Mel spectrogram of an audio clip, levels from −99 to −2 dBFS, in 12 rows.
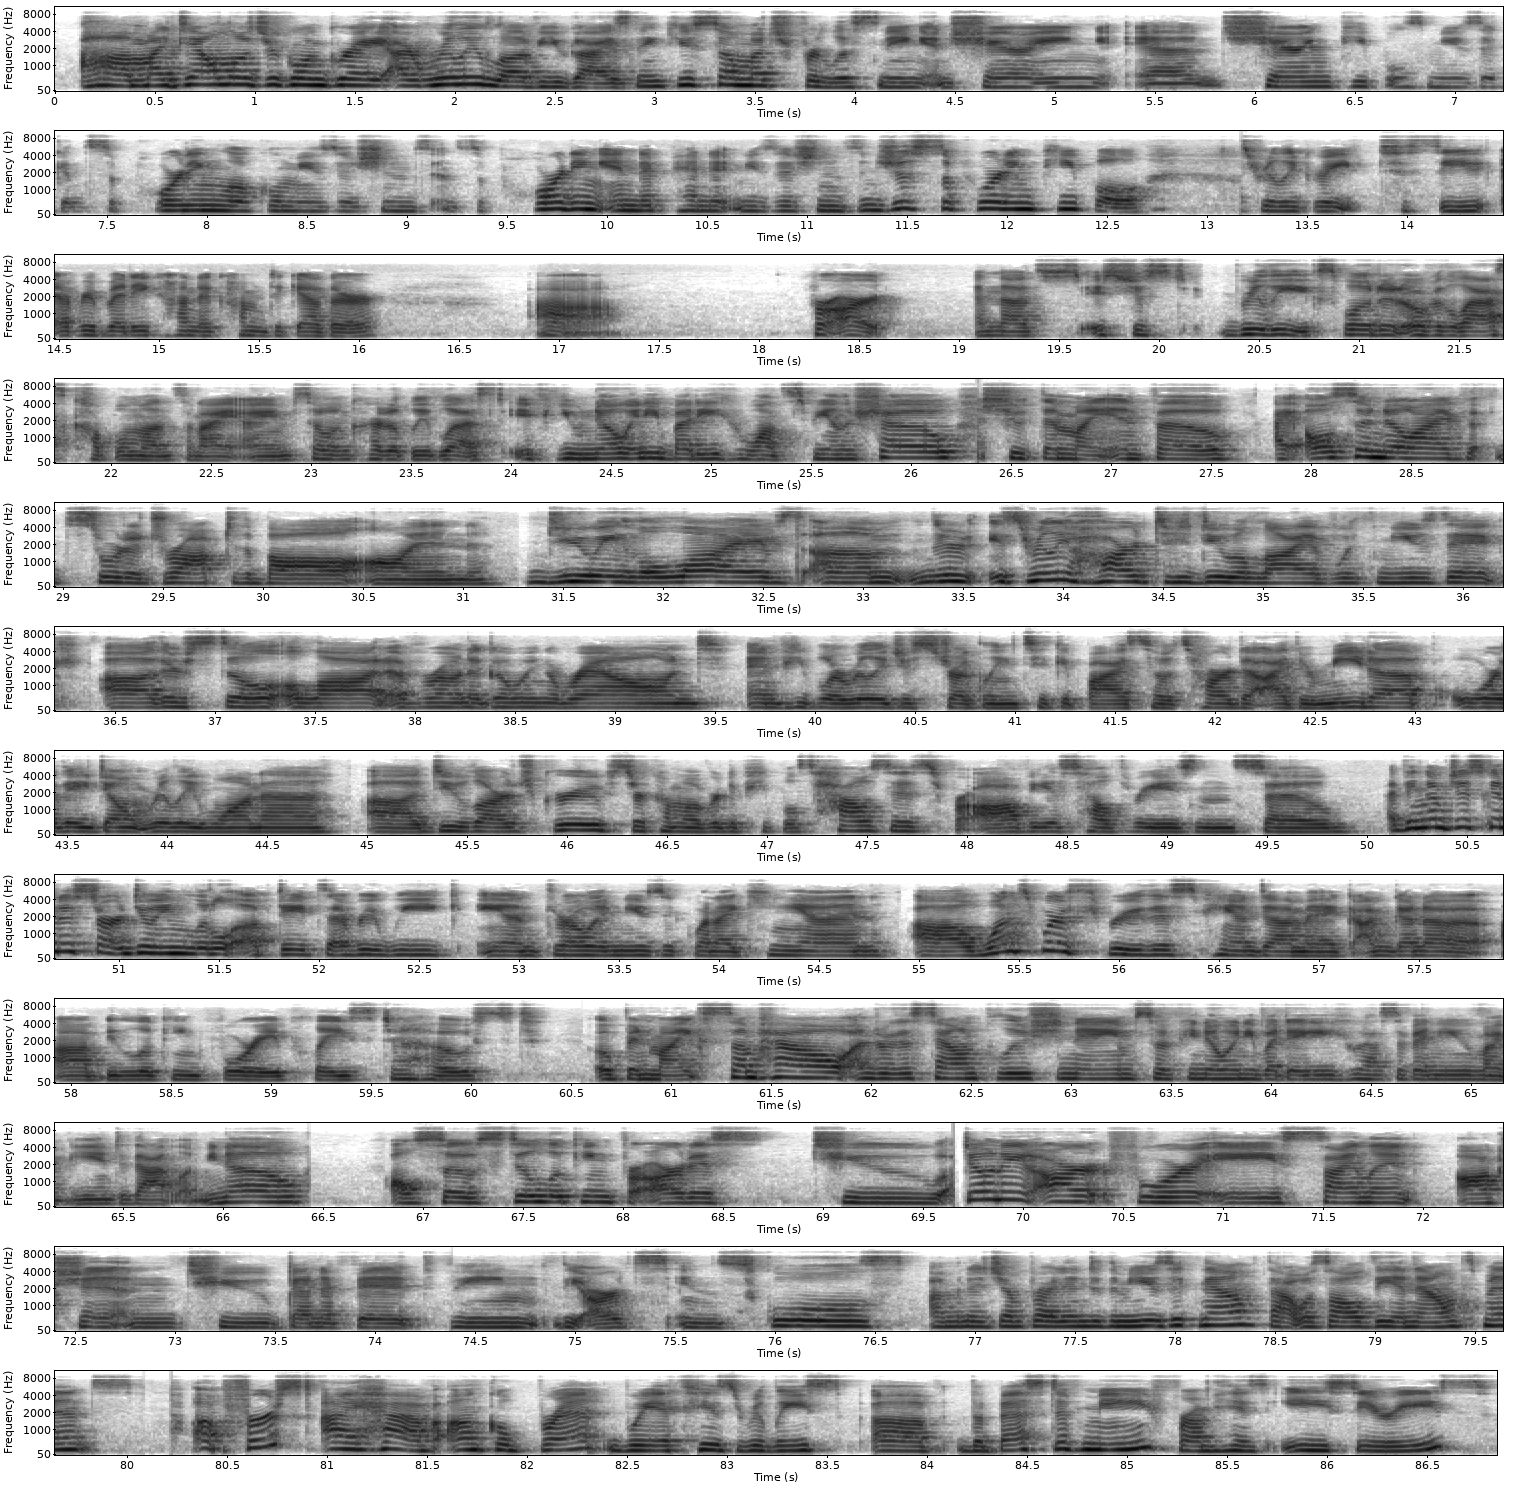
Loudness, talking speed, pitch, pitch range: -17 LUFS, 180 wpm, 185 Hz, 165-210 Hz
